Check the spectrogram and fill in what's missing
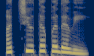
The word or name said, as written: ಅಚ್ಯುತಪದವಿ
